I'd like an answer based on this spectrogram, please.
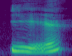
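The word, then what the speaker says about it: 也: ye Ye has the meaning of also or too,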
